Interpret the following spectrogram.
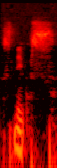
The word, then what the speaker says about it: SNPs: There's something called S and P, which biologists pronounce SNPs, which is a lot snappier.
